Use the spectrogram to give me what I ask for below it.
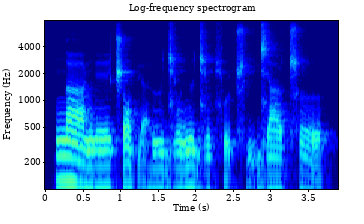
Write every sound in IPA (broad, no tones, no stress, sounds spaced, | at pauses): n aː ŋ eː t͡ʃʼ ɔ pʲ a̰ ɦ ɯː d͡ʑ oː n ɯ d͡ʑ o t͡ɕʰ ṵ ʈ͡ʂʰ ḭ d͡ʑ aː ʈ͡ʂʰ ɤ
